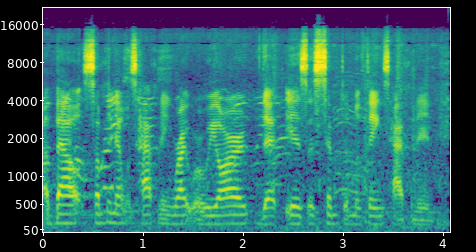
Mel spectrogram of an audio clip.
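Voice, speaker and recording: An activist in her thirties from Chattanooga, Tennessee, answers interview questions conversationally in a deep, creaky, monotone voice, talking fast with a southern United States accent. A music bed plays underneath.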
